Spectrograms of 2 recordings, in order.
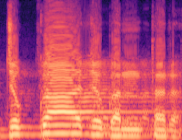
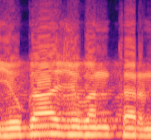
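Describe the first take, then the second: First: The words begin with a heavy j sound. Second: The words begin with a y sound. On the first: The speaker calls it right. "जज्जे ला के पढ़ना है तो भारा करके बोलने हैं शब्द" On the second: The speaker calls it wrong. "युगा युगंतर नहीं कहना"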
